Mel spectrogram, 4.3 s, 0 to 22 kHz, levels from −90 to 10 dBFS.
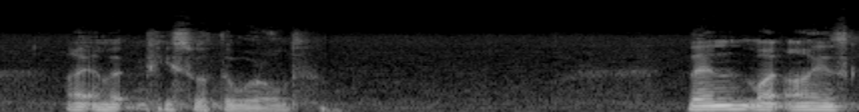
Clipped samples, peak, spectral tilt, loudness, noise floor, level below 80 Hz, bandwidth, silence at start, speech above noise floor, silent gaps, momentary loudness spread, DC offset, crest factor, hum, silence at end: under 0.1%; -10 dBFS; -7.5 dB/octave; -26 LUFS; -58 dBFS; -52 dBFS; 7.6 kHz; 0.35 s; 33 dB; none; 19 LU; under 0.1%; 18 dB; none; 0 s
